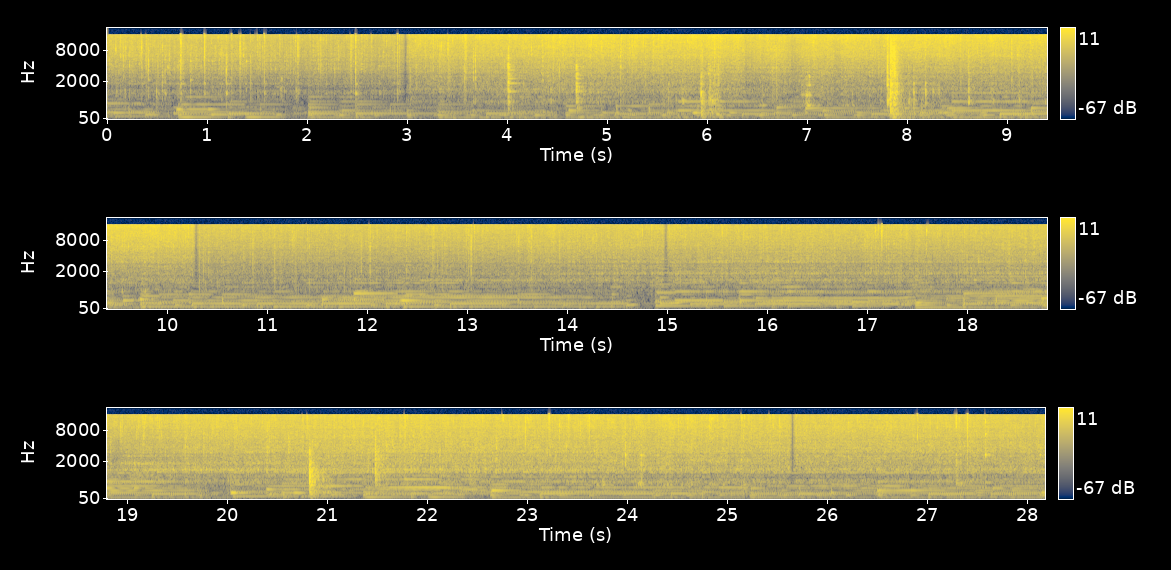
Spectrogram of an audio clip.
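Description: Green peppers and red wiener sausage pieces sizzling in hot oil in a nonstick frying pan as they are stir-fried, a steady hiss with a few sharp knocks of the utensil against the pan.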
